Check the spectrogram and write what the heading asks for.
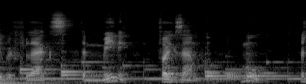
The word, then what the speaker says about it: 木: For example, moo. The Chinese pronunciation is moo and in Japanese we call it k like in the word suzuki.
